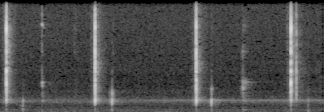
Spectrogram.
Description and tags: Small Button Press
Pressing a small button.
small, press, button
